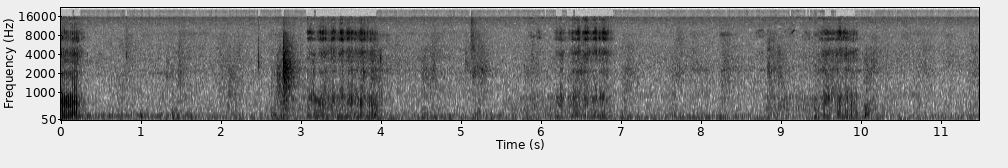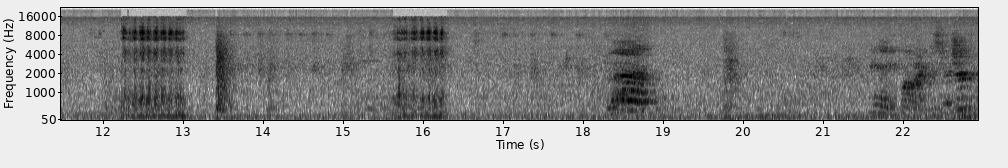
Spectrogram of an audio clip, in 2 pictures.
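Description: A Boston Terrier snores steadily, with low rumbling breaths and occasional snorts.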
